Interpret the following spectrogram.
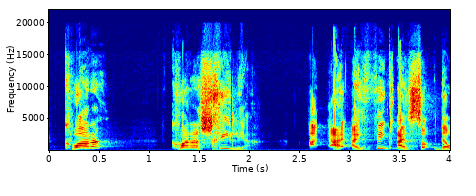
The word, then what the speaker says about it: Kvaratskhelia: I know that it's Kuara, or like it's not an actual V, it's a W. It's pronounced a W even though it says V. So it's like Kvaratskhelia.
